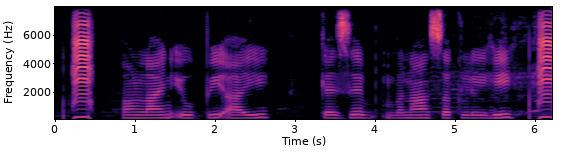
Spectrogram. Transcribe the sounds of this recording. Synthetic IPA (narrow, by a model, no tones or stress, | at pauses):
ɔːnlaːɪnjuːpiaːi | kɛːsebənasəkliɦi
